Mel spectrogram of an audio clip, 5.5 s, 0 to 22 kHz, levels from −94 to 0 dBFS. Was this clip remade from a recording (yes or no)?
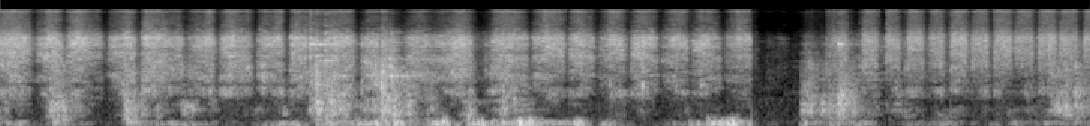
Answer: no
